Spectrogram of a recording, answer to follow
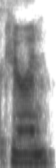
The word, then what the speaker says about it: Corinne: District, Amy Carney and Corinne Warner. Warner's also in. I think she pronounces it Karen, whatever.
